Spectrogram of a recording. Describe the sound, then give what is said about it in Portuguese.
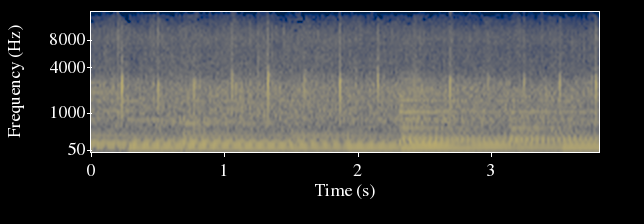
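A church audience claps along during a worship service in a steady, regular rhythm over sustained, held keyboard chords, the crisp claps fairly soft against the droning music and no voices. “Pode dar mais um aplauso.”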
